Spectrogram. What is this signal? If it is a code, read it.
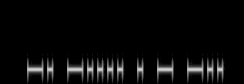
Morse code, heard as a keyed tone, about 23 wpm, 700 Hz. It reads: N6ETD
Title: Speed Racing - USA 1x3 Call Signs 20wpm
